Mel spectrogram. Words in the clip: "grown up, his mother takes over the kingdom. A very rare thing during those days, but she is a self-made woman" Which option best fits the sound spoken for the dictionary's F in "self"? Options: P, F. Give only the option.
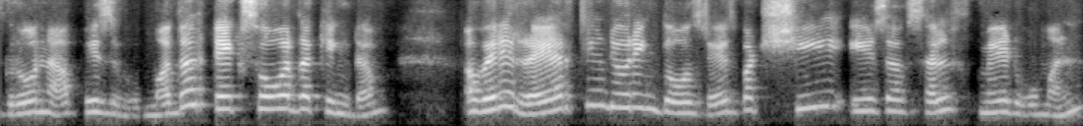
F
